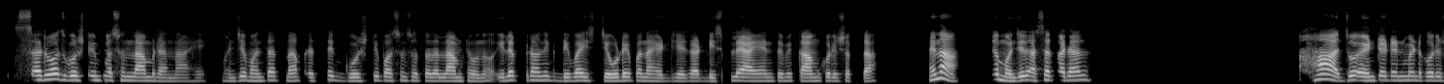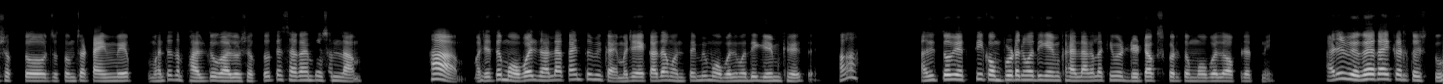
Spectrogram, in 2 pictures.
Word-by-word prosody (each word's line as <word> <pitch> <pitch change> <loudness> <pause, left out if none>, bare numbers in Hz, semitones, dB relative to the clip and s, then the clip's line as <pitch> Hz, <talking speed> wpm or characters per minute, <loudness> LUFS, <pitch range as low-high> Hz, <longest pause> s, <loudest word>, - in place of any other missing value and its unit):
सर्वच 225 +3 +3
गोष्टींपासून 195 -1 -2
लांब 175 0 +3
राहणं 155 -1 -6
आहे. 155 0 -11 0.2
म्हणजे 165 +3 -5
म्हणतात 170 +2 -3
ना, 170 - +1
प्रत्येक 175 +3 -7
गोष्टीपासून 175 +2 -4
स्वतःला 170 -1 -3
लांब 160 0 +2
ठेवणं. 155 -1 -5
इलेक्ट्रॉनिक 195 +1 -1
डिव्हाइस 170 +1 0
जेवढे 165 +2 +2
पण 175 -2 -1
आहेत, 155 -1 -1
ज्याचा 160 0 0
डिस्प्ले 160 +3 -2
आहे 165 -1 +5
आणि 165 0 -5
तुम्ही 170 0 -5
काम 165 0 +4
करू 170 -1 -2
शकता 160 -2 -2
आहे 150 - -5
ना, - - +9 0.4
तर 235 - +3
म्हणजे 175 -1 +3
असं 185 +3 +4
कराल 195 +2 +3 2.1
हां. 235 -2 +7
जो 200 +3 +2
एंटरटेनमेंट 190 +1 +2
करू 185 0 0
शकतो, 170 -1 -1
जो 160 0 -11
तुमचा 170 +1 -3
टाईम 165 0 +1
वे 170 +1 +1 0.2
म्हणतात 165 +7 -7
ना, 210 - -5
फालतू 165 +2 -1
घालवू 165 -1 +2
शकतो. 160 +2 -7
त्या 220 +3 -7
सगळ्यांपासून 195 -2 -2
लांब. 155 -2 -1 0.7
हां, 245 -1 +6 0.2
म्हणजे 175 -1 -4
ते 230 - +2
मोबाईल 195 0 +1
झाला 190 +2 +1
काय 225 +3 -1
आणि 230 - -8
तुम्ही 230 -2 -5
काय, 165 -5 -1
म्हणजे 160 +4 -1
एखादा 175 +3 +1
म्हणतोय 175 0 -6
मी 195 +2 -7
मोबाईलमध्ये 175 0 -3
गेम 175 0 -2
खेळतोय. 160 0 -4 0.3
हां - - -5 0.7
आणि 190 +4 -2
तो 225 - +7
व्यक्ती 225 +2 +1
कॉम्प्युटरमध्ये 210 -1 +1
गेम 195 -1 +1
खेळायला 175 -2 +1
लागला 180 +2 -3
किंवा 195 -1 -3
डिटॉक्स 175 +2 0
करतो 170 -1 -2
मोबाईल 160 +1 -2
वापरत 155 -1 -2
नाही. - - -17 0.5
अरे, 265 - 0
वेगळं 235 0 +6
काय 245 0 +6
करतोयस 200 -5 -2
तू? 165 - -5
175 Hz, 175 wpm, -24 LUFS, 165-195 Hz, 2.1 s, ना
